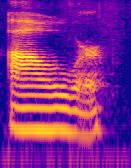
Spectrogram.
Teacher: you have that gliding wu sound as you move from the diphthong ow into the tight back er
